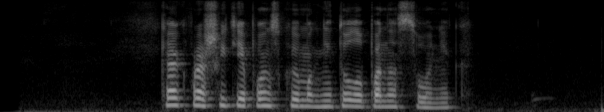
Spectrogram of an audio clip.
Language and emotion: Russian, neutral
